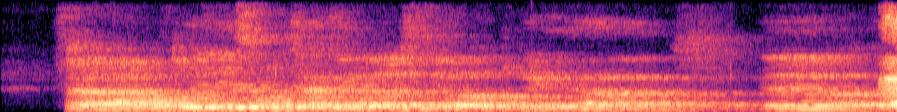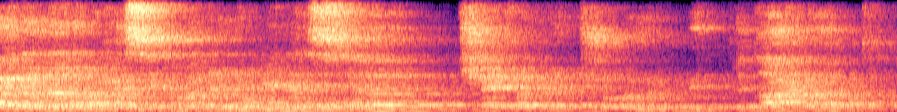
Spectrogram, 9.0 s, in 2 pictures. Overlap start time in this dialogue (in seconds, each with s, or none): 4.4 s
